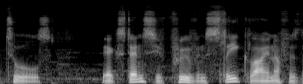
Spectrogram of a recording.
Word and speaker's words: Slique: Right, now one thing that's jumped out at me here is what's known as the Sleek Range. It's spelled Slique. – That's my shake. Sleek.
